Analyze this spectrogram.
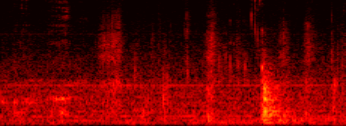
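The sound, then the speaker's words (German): Quiet biting and chewing of a butter speculoos biscuit: soft, steady crunchy mastication with one sharper, louder crunch near the end, set against faint background noise. “will ich mal aus wissenschaftlichen Gründen probieren, ob der Glöck auch mit Butterspekulatius schmeckt”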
